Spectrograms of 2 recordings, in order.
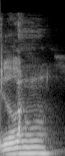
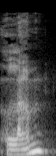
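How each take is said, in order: First: The syllable ends with a nasal ng sound. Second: The syllable ends with a plain m sound. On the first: "this pronunciation creates more of a nasalized vibration in the skull" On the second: "what we tend to see"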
